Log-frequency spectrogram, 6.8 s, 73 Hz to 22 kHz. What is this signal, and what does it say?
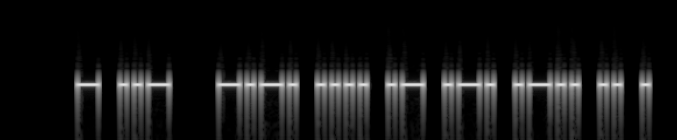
Morse code, heard as a keyed tone, about 17 wpm, 700 Hz. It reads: TU CHARLIE
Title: K1USN SST QSO Practice - 17wpm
